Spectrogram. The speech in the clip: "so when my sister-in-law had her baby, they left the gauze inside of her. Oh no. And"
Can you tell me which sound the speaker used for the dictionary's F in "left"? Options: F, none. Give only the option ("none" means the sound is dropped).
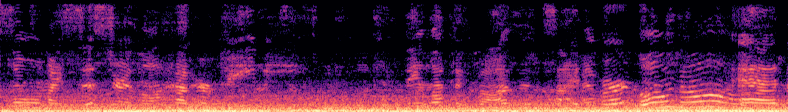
none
